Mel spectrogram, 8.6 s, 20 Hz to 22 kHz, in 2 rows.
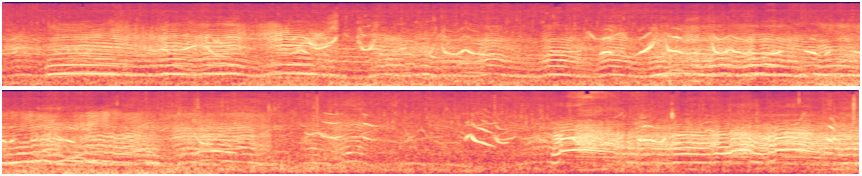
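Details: A colony of about 3,000 king penguin pairs with furry, moulting chicks huddles in snow at the foot of the mountains at Fortuna Bay while it snows. Loud, warbling, trumpet-like calls of wavering pitch overlap continuously.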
